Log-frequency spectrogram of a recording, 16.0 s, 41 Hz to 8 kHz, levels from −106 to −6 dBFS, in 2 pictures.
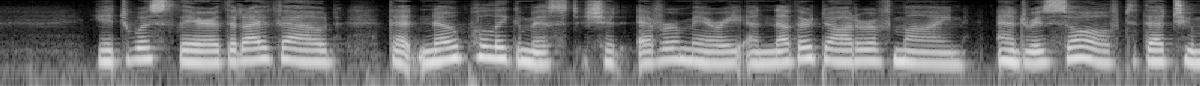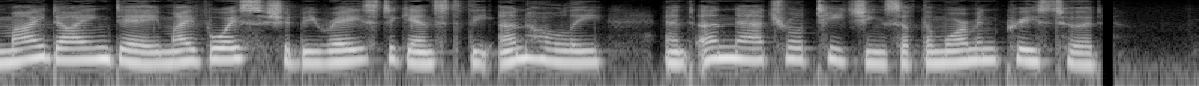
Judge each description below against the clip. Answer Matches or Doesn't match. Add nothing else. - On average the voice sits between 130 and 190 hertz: Matches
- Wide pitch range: Doesn't match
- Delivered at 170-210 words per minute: Doesn't match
